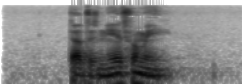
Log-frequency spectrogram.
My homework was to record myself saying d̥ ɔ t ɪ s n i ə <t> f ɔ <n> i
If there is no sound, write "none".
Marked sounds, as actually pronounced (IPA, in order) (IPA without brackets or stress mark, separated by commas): t, m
